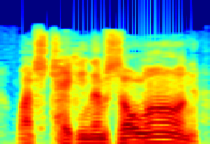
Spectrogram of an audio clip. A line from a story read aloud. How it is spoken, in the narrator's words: Han growled, aiming his frustration at Lando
